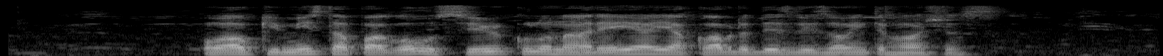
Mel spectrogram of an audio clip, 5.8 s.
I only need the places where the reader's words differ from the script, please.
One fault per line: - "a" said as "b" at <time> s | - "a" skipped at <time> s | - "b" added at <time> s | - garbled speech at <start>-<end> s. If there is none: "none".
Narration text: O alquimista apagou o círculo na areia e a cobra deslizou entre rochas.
none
